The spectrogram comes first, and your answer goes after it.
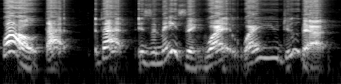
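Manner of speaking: high-pitched, wondering reaction; retold amazement. Tourist reacting to a father's yearly Nice trips, amazed. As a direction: act out being impressed and curious.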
